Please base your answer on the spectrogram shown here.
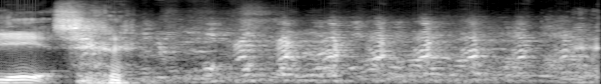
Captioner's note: audience laughing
